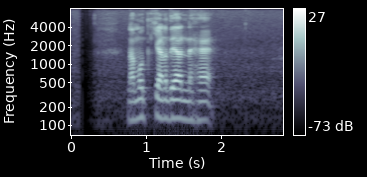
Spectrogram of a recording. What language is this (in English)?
Sinhala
